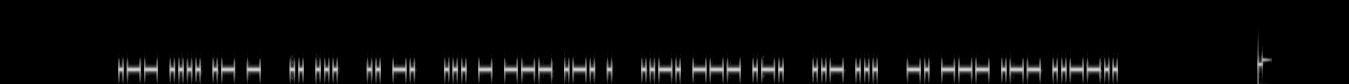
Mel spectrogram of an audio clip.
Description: Morse code, heard as a keyed tone, about 28 wpm, 700 Hz. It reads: WHAT IS IN STORE FOR US NOW?
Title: Sentences from Top 1000 Words - Review Part 5 - 28wpm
